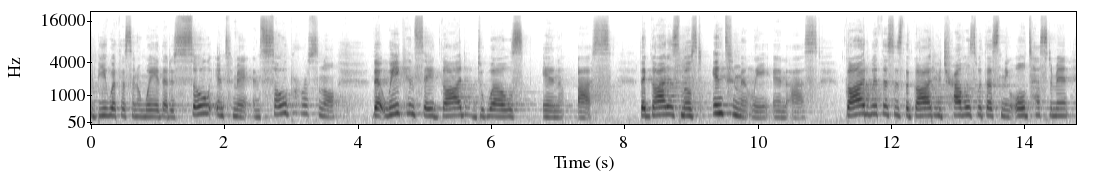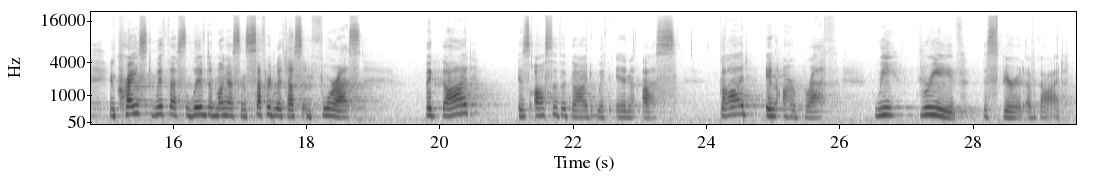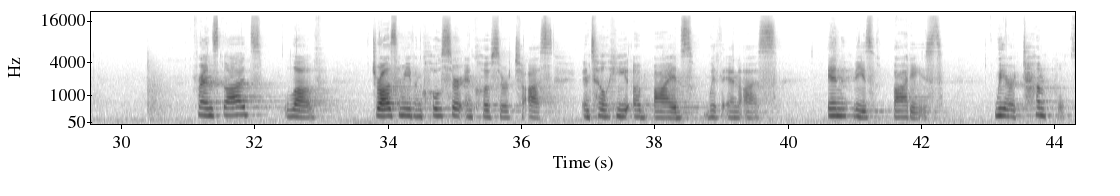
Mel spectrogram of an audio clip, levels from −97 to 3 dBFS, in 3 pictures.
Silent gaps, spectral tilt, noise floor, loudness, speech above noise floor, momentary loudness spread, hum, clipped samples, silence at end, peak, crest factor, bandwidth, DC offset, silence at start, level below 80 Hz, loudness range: none; -4.5 dB/octave; -72 dBFS; -35 LUFS; 37 dB; 18 LU; none; under 0.1%; 0.15 s; -12 dBFS; 24 dB; 19 kHz; under 0.1%; 0 s; -78 dBFS; 10 LU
